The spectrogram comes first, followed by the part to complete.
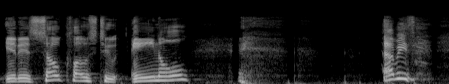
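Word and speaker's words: Anole: 2003 his name is Anal spell it for him a n o l e I guess it could be anoli but darn it that's close enough to anal and you're gonna make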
